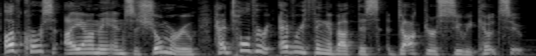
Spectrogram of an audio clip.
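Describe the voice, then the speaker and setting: A narrator reading a scripted fan fiction story aloud in an expressive storytelling style. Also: medium pitch, moderate pace. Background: background music.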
